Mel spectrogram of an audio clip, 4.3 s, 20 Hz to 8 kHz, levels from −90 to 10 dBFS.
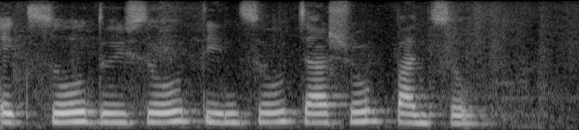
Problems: background sounds at intervals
